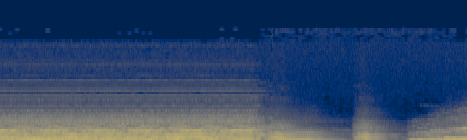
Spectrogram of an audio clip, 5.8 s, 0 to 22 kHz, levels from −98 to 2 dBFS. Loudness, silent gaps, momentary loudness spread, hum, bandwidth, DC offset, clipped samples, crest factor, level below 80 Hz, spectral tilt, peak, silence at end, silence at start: -26 LUFS; none; 15 LU; none; 10 kHz; under 0.1%; under 0.1%; 14 dB; -40 dBFS; -7 dB/octave; -12 dBFS; 0 s; 0 s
